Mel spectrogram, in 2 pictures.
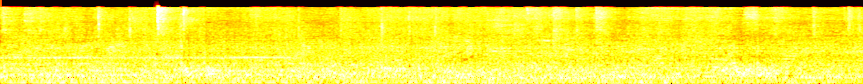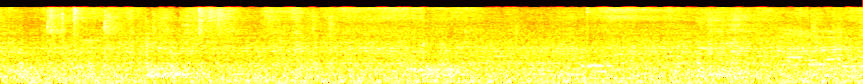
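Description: Kanto Railway diesel railcar running at speed, heard from inside the carriage: a steady engine drone with wheel-on-rail noise and occasional faint clicks. A thin high whine fades out about a second and a half in.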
